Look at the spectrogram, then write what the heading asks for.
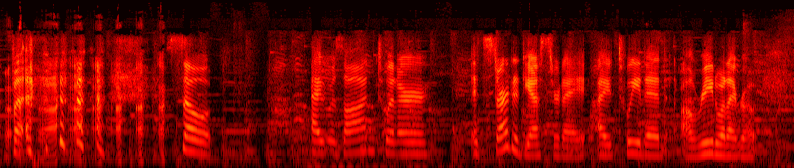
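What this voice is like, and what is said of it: Congested, honking sick voice. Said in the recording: “I sound like a goose, but this cold just won't go away”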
